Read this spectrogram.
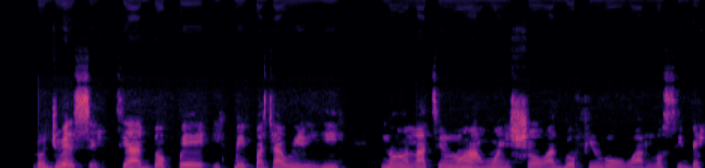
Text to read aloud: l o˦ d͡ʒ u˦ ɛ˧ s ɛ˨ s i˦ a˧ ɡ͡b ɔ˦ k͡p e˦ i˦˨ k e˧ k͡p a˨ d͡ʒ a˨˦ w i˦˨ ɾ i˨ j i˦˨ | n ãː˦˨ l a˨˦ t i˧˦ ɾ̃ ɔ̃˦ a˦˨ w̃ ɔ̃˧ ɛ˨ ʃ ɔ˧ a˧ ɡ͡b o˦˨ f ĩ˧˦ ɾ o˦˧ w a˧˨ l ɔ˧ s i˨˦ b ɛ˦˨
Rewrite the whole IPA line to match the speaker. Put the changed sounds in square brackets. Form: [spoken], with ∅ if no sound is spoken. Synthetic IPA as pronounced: l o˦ d͡ʒ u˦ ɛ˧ s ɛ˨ [t] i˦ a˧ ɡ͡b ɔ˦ k͡p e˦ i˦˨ [k͡p] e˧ k͡p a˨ d͡ʒ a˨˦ w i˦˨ ɾ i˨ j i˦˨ | n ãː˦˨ l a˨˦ t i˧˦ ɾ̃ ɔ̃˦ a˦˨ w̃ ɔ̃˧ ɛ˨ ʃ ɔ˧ a˧ ɡ͡b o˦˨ f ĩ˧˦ ɾ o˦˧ w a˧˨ l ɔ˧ s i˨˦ b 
